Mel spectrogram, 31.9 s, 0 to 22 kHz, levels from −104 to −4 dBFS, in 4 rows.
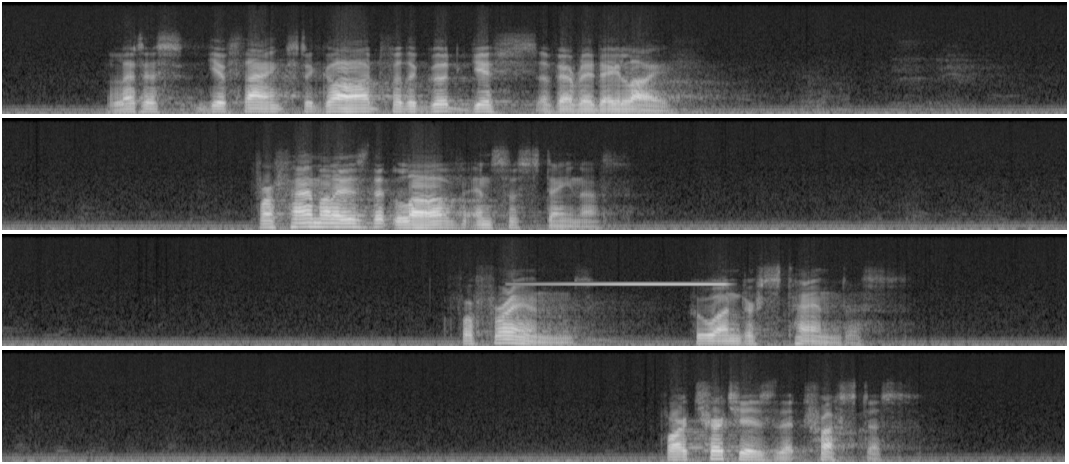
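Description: Around 19.75 s a loudspeaker feedback squeal kicks in and runs to about 21.49 s. It's a single whistle at 3.5 kHz that swells over roughly a second until it sits about level with the rest of the audio. What's happening is the mic is hearing the speaker it feeds, and at that one pitch the loop gain tips over one, so the tone keeps feeding itself until the loop gets broken and it drops out.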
